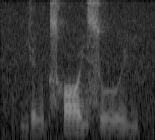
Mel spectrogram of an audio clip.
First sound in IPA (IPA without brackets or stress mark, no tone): j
